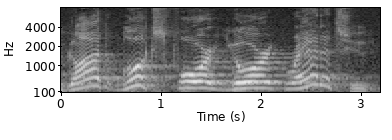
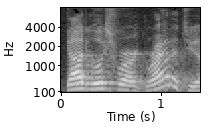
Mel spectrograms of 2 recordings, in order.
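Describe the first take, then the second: First: Slowed right down, every word weighed; deliberate, drawn-out reminder; slow emphatic repeat. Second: Said in the usual way. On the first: Shown as a demonstration. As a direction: drive it home slowly. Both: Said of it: "I remind you".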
